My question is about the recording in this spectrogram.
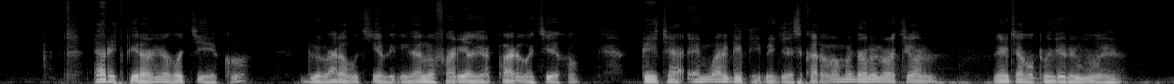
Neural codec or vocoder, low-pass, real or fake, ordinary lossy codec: codec, 44.1 kHz, 2.6 kbps, DAC; none; fake; none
